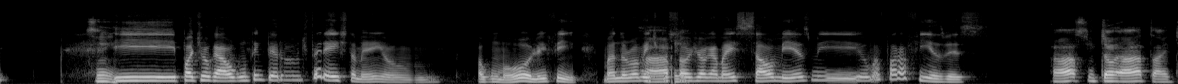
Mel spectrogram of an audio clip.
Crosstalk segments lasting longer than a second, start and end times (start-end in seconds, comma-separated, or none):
none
